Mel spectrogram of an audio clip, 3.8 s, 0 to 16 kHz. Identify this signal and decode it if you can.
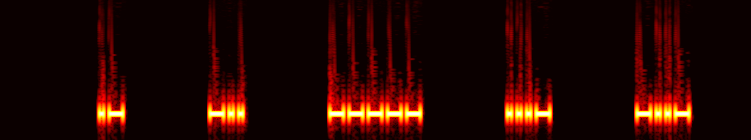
Morse code, heard as a keyed tone, about 50 wpm, spaced as for 17 wpm, 700 Hz. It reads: AD0VX
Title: USA Call Signs - 5 Characters - 6x Character Spacing - 50wpm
